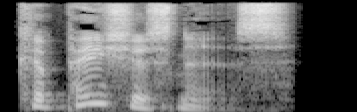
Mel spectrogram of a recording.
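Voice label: "capaciousness", British English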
